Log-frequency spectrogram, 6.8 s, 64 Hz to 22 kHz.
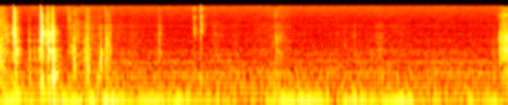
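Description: Fingertips type on the keys of a pink plastic Razer Deathadder V3 Pink mechanical keyboard with blue backlight. Several sharp, bright clacks come in quick succession at the start, then lighter, scattered key taps continue over a low background hum.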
